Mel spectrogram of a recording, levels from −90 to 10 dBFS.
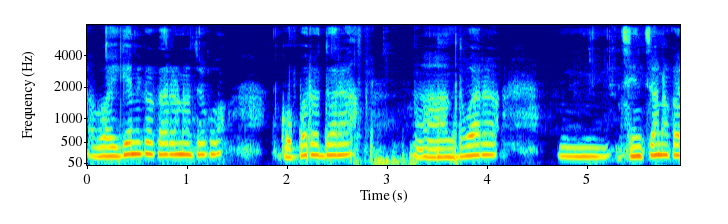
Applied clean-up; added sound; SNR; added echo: neural mask model Resemble Enhance denoiser.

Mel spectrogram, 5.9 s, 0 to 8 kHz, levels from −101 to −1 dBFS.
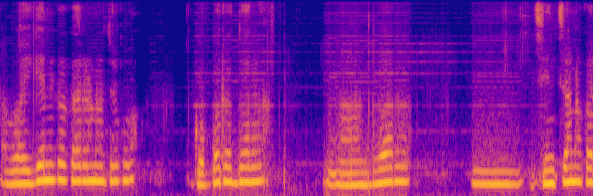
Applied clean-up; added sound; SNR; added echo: neural separator model SepFormer DNS4.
